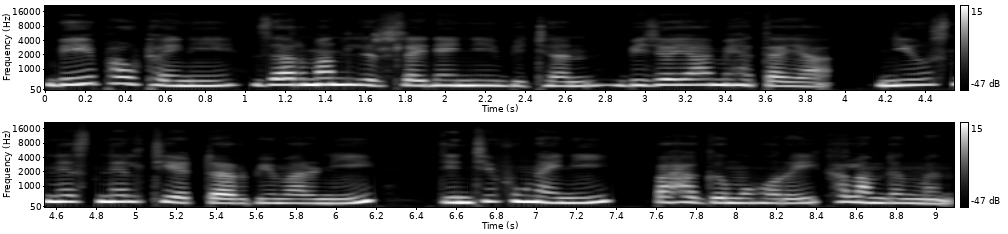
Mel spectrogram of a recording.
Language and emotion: Bodo, neutral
